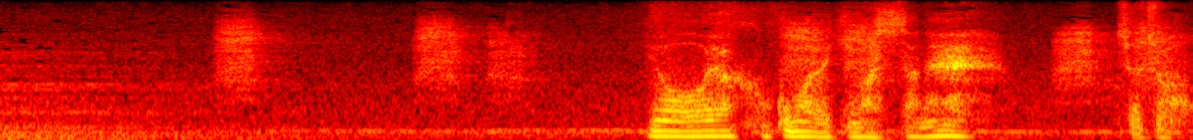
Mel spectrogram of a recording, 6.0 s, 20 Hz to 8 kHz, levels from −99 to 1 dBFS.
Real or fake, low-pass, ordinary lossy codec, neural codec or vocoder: real; none; none; none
